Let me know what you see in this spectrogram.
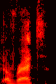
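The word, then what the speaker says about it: Arete: So I think Aret is how you pronounce it. Aret is the Greek god of virtue, and it's kind of like naming this phenomenon, even going back to Greek times.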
